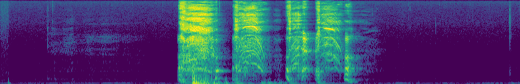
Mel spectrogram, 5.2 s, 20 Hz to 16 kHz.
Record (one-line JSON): {"cough_length": "5.2 s", "cough_amplitude": 9492, "cough_signal_mean_std_ratio": 0.37, "survey_phase": "alpha (2021-03-01 to 2021-08-12)", "age": "65+", "gender": "Male", "wearing_mask": "No", "symptom_none": true, "smoker_status": "Never smoked", "respiratory_condition_asthma": false, "respiratory_condition_other": false, "recruitment_source": "REACT", "submission_delay": "1 day", "covid_test_result": "Negative", "covid_test_method": "RT-qPCR"}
